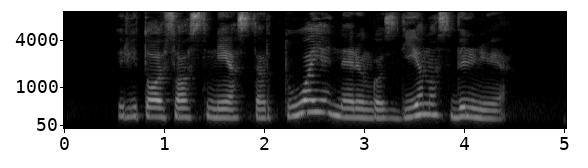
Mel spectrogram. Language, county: Lithuanian, Vilnius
